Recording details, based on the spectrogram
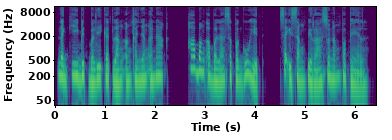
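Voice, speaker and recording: Female Filipino storyteller, lower register, scripted drama narration, close dry recording. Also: expressive, normal speed, dark tone, dry recording.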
